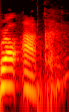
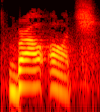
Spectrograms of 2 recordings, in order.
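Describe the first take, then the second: First: The last word ends with a 'k' sound. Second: The last word ends with a 'ch' sound. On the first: The speaker calls it wrong. "But they call it brow arc" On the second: The speaker calls it right. "the proper pronunciation is actually brow arch"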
